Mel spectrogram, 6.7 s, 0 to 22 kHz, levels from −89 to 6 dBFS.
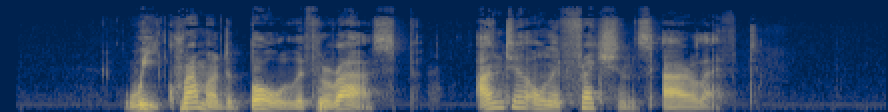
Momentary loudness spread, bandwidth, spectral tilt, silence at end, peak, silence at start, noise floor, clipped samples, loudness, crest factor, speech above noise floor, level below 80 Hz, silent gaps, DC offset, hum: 13 LU; 16 kHz; -5 dB/octave; 1 s; -2 dBFS; 0.95 s; -66 dBFS; under 0.1%; -21 LUFS; 20 dB; 45 dB; -70 dBFS; none; under 0.1%; none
